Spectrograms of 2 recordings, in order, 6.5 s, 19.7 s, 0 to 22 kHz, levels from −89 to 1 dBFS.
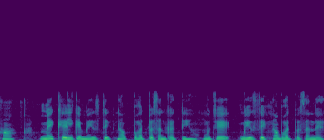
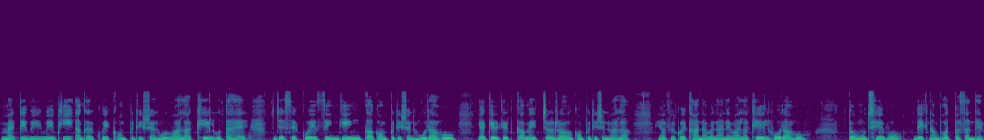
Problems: none marked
